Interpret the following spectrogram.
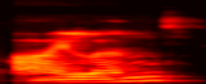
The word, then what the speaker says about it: island: the pronunciation Asian of Island the S is silent so Island yeah II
